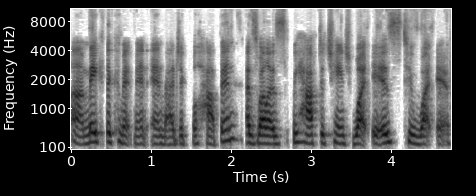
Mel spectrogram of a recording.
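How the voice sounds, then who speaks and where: A woman with a Canadian accent and an ordinary speaking voice talks at a moderate pace and medium pitch, in a dry, close sound with no echo on a very clean recording with a silent background. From Canada, Ottawa. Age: 20s. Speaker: student activist. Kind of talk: presentation.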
